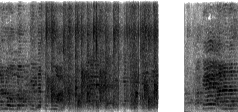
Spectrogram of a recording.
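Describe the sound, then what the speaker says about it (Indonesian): Children in an Indonesian classroom clapping together in dense, loud, sustained applause, broken by a brief silent gap before the clapping resumes, with a few voices mixed in. "jadi beri tepuk tangan dulu untuk kita semua"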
